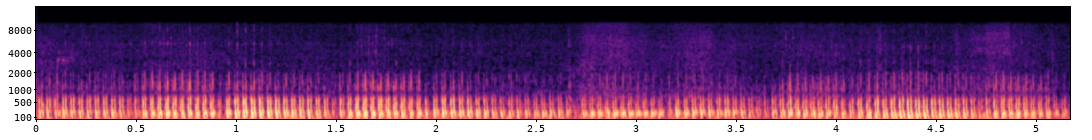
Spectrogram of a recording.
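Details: Ragamuffin cat purring next to a sleeping girl; clear rhythmic purr rising and falling with each breath, roughly twice per second, in a quiet room.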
